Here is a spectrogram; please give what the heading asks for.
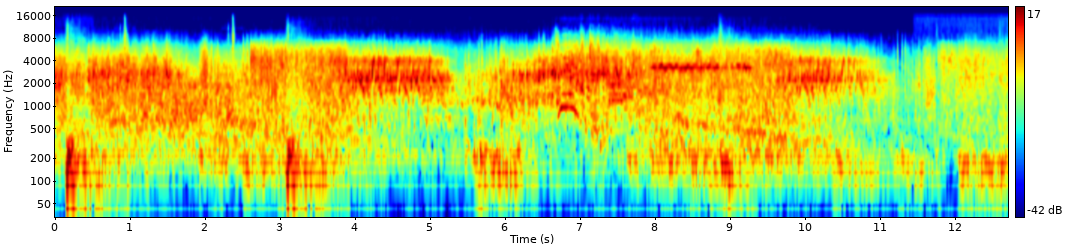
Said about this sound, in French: car à ce moment-là, la fusillade et la canonnade faisaient rage de tous côtés. Nous avons été favorisés. En face de nous, tout a été calme, sauf ce matin qu'ils nous ont envoyé des obus qui ont éclaté près de nous sans nous faire mal.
